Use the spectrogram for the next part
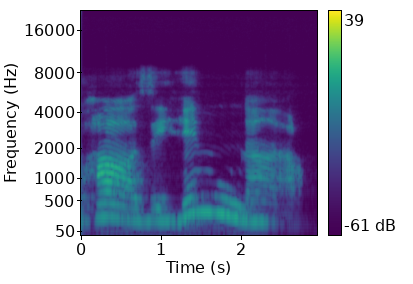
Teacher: You totally omit the hamzatul wasl and the lam. As hamzatul wasl is coming in between line, in between words, 2 words, the moment it is in between 2 words, you need to cancel hamzatul wasl. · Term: lam shamsiya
